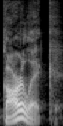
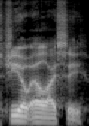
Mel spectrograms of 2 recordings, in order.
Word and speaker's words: Golic: they were calling him garlic because he smelled bad his name is g-o-l-i-c olic I I I pronounce Golic I watched the movie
